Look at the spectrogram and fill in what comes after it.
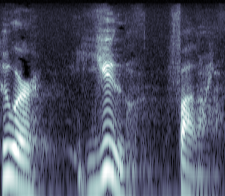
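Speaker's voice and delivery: heavy stress on the pronoun "you". Putting the emphasis on the pronoun in a question: stress on you. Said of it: "Let's put the emphasis now on the pronoun for a moment".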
